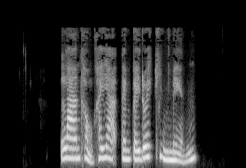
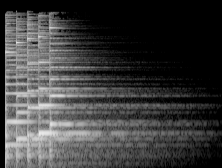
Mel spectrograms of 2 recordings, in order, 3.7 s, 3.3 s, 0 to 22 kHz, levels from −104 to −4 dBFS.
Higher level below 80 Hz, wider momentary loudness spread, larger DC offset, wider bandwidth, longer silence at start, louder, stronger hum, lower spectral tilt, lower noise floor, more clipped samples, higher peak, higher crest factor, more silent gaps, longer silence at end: second, -66 dBFS vs -60 dBFS; second, 7 LU vs 20 LU; neither; second, 11.5 kHz vs 17 kHz; first, 0.9 s vs 0.05 s; second, -19 LUFS vs -15 LUFS; neither; first, -7 dB/octave vs 0.5 dB/octave; first, under -90 dBFS vs -74 dBFS; neither; about the same, -4 dBFS vs -2 dBFS; about the same, 16 dB vs 20 dB; neither; second, 0.75 s vs 1.9 s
